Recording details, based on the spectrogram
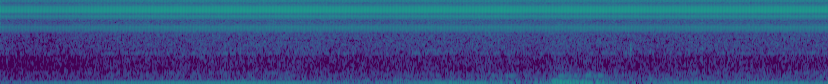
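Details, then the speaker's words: Nvidia Shield TV AC power adapter, device fully shut down: faint steady low buzzing hum with thin high tones, recorded with external mic; same noise on different outlets and breakers, without extension lead; replacement adapter, rises to higher pitch when booted. "this is an external mic pull it up to things so you can hear what noise it's making I don't know if you can hear that but a low humming noise"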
